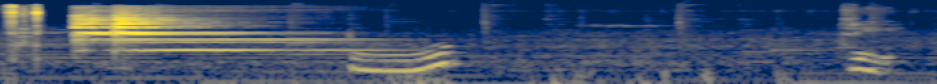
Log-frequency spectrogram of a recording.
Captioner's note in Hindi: घंटी की आवाज़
